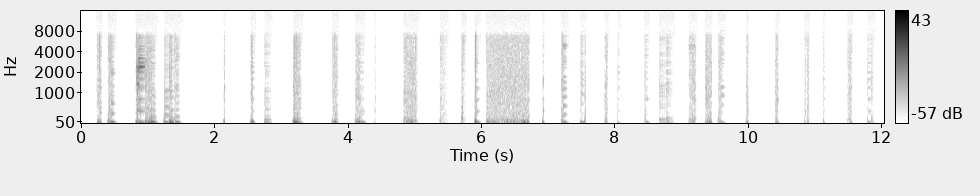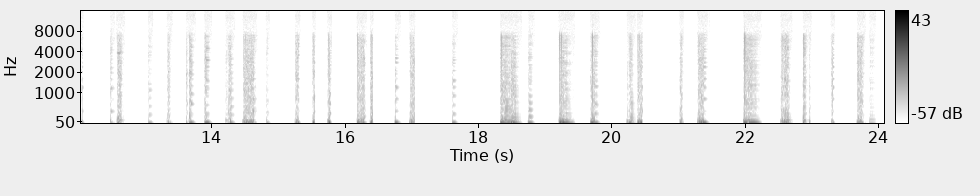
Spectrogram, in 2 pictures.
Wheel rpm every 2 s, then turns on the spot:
0, 0, 0, 0, 0, 0, 0, 0, 0, 0, 0, 0.
none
